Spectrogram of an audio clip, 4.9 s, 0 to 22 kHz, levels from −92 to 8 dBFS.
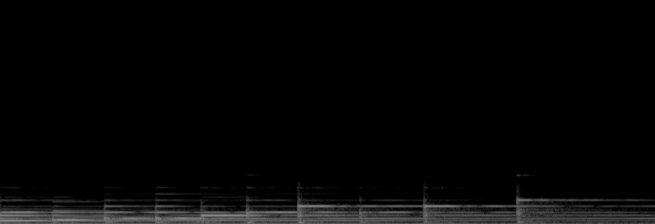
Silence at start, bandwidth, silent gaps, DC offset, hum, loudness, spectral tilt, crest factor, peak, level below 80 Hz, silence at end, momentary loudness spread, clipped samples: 0 s; 5.2 kHz; none; 0.2%; none; -46 LUFS; -5.5 dB/octave; 16 dB; -30 dBFS; -70 dBFS; 0 s; 16 LU; under 0.1%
